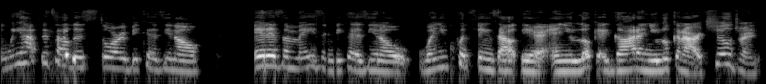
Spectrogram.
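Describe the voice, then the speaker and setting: A woman hosting a podcast interview, telling a story excitedly with frequent laughter. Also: mid-range voice, brisk. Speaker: podcast host. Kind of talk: conversational interview.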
